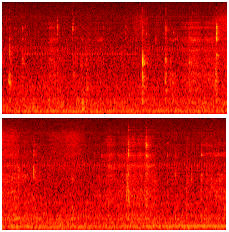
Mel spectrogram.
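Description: A person chewing a soft gummy candy with the mouth closed: faint, irregular small wet clicks, a handful over several seconds, over a low steady hum.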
